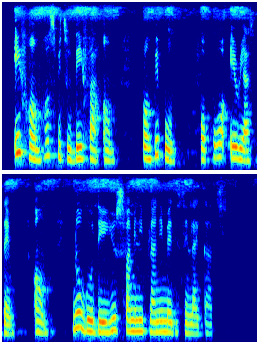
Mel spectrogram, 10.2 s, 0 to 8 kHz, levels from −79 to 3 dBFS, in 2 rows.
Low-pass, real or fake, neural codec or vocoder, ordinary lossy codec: none; real; none; none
